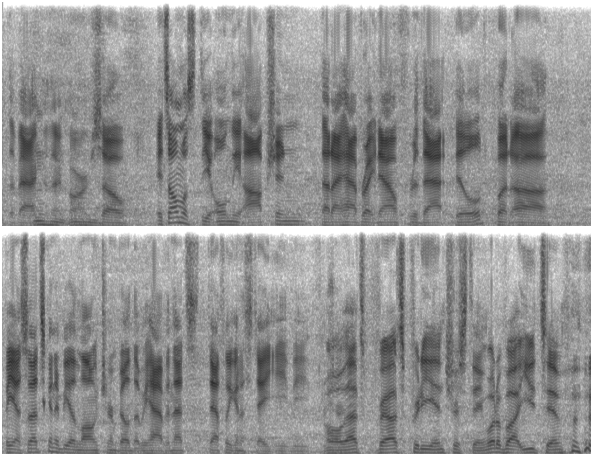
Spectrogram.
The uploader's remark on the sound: SEMA 2023 Live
